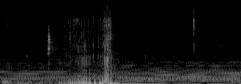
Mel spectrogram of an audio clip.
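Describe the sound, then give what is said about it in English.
Tarot cards riffle and patter as they are shuffled for a reading. A dense flurry of soft, papery flicks swells to a peak midway, then settles into quieter rustling. “Today, we're going to be pulling a card to set the tone for your Thanksgiving day.”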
